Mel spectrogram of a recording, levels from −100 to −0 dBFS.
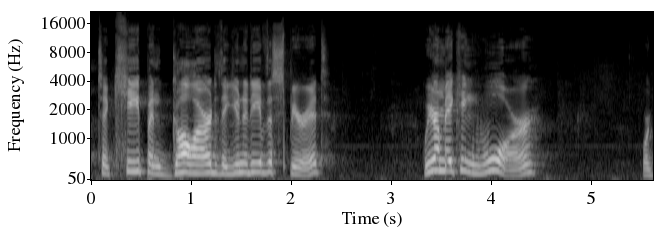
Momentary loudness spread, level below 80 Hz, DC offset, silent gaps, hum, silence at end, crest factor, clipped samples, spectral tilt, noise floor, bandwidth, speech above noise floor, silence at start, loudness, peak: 12 LU; -72 dBFS; under 0.1%; none; none; 0 s; 20 dB; under 0.1%; -5 dB/octave; -75 dBFS; 16.5 kHz; 44 dB; 0.1 s; -31 LUFS; -14 dBFS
